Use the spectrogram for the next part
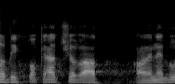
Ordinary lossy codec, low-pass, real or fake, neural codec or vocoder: Opus, 64 kbps; 10.8 kHz; fake; codec, 32 kHz, 1.9 kbps, SNAC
